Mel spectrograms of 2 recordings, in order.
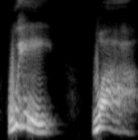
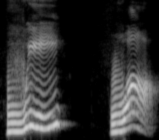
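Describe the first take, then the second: First: The sound is pushed and squeezed from the throat. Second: The sound buzzes forward at the lips. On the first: The speaker calls it wrong. "When you try and do this from the throat, by pushing, squeezing, or forcing, it sounds very different, like this" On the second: The speaker calls it right. "Keep the we and the wah in exactly the same resonant space"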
